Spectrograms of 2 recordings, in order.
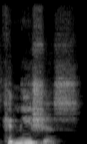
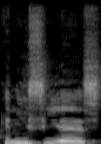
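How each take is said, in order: First: The name is said as con-e-shus. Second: The name is not said as con-e-shus. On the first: The speaker calls it right. "It's Canisius, Con e shus" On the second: The speaker calls it wrong. "not Canisius"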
